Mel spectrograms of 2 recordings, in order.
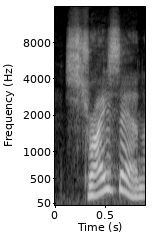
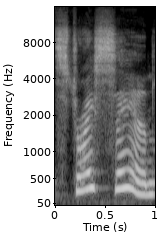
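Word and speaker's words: Streisand: complain exp about how Siri pronounced her name strian I said my name is with a z it stri sand like sand on the beach now how simple can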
